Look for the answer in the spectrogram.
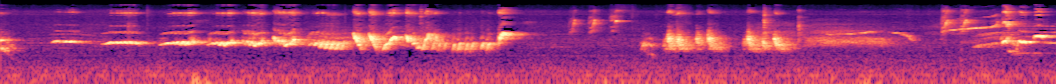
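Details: White-rumped shama, wild and caged birds together in a backyard forest; a long run of clear rising whistles grows into a dense warbling phrase, followed by sharp clicks and further fluty notes.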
